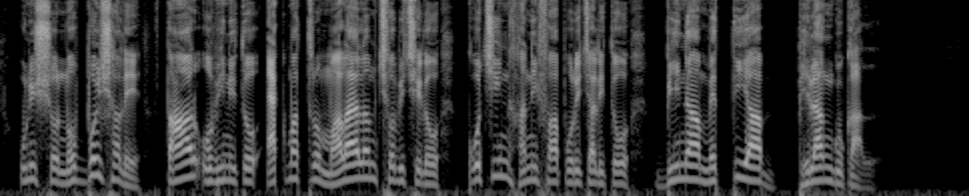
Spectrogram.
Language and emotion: Bengali, neutral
